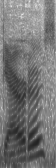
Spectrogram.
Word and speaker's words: Gyarados: often talk about pronunciation I think it's Gyarados but like yeah people do say there's a y in there right say it with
